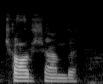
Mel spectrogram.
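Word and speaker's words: چهارشنبه: okay so is char shambbe Wednesday is char shambbe that's that's the that's the how you pronounce today's char shambbe Wednesday.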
